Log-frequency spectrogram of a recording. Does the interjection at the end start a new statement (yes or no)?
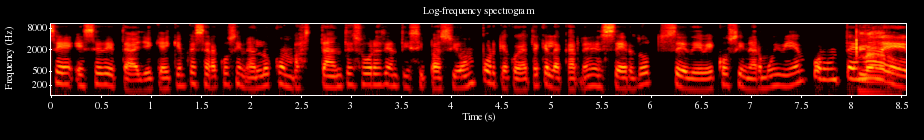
no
